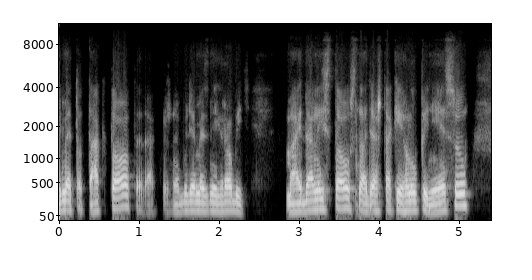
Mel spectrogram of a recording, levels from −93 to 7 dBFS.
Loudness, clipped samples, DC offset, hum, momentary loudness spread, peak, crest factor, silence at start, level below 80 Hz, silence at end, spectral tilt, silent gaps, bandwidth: -13 LUFS; under 0.1%; under 0.1%; none; 9 LU; 0 dBFS; 12 dB; 0 s; -50 dBFS; 0.3 s; -8 dB/octave; none; 7.6 kHz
